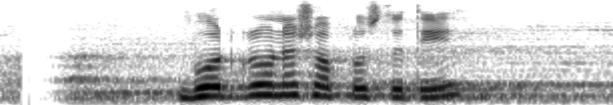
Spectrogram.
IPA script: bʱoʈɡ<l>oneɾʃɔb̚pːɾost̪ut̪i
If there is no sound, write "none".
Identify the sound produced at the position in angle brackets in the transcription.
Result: ɾ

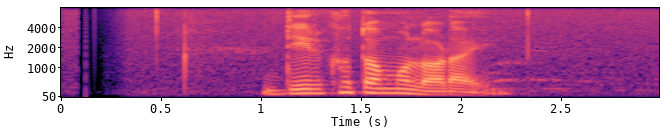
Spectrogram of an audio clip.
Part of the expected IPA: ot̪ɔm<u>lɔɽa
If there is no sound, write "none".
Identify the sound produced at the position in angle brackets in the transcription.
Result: o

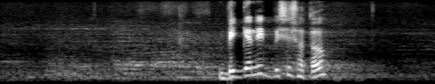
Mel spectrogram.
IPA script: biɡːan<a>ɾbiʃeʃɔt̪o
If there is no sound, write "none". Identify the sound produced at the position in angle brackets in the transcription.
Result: i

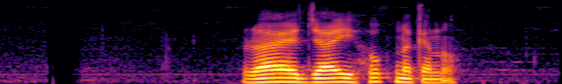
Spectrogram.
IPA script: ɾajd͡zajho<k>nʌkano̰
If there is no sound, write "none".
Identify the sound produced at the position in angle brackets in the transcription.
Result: k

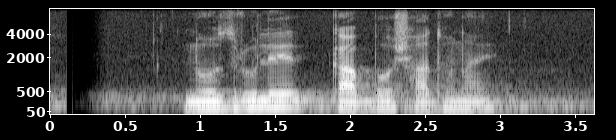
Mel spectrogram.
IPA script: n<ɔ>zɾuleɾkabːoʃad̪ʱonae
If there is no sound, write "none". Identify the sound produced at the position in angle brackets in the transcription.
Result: o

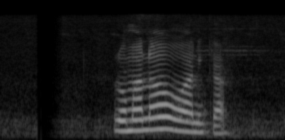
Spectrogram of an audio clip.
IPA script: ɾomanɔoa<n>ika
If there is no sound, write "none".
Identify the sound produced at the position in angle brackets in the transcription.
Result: n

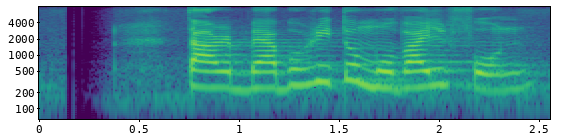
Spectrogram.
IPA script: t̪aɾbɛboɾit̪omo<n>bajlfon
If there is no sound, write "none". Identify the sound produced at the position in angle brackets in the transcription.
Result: none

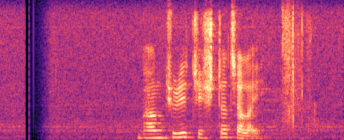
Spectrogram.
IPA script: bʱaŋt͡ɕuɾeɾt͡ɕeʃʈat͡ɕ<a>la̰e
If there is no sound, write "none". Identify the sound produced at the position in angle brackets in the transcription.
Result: a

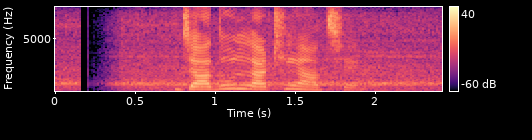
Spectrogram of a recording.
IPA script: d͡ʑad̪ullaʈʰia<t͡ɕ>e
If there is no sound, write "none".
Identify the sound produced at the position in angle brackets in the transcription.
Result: t͡ɕʰ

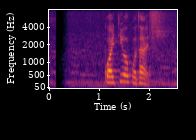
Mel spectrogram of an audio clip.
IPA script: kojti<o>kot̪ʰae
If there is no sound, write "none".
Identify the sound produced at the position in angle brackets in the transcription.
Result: o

